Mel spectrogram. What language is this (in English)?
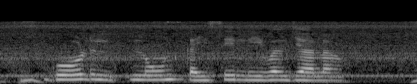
Bhojpuri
